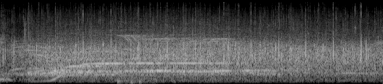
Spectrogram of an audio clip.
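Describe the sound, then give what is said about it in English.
A live audience applauds with steady, dense clapping that stays even and fairly loud from start to finish. “Can we hear it for our live audience?”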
